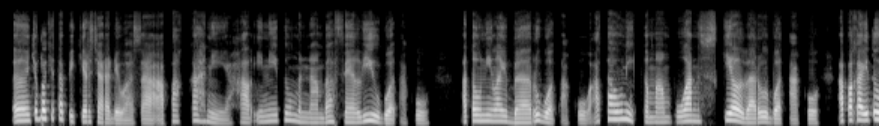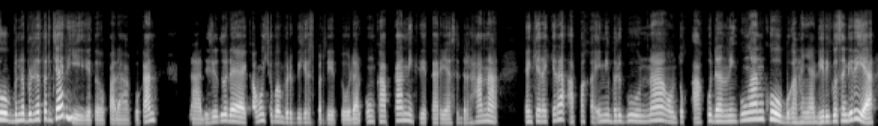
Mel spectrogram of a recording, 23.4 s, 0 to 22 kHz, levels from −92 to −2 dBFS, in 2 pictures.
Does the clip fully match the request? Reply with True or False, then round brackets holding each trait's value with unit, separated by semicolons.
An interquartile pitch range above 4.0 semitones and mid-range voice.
True (5.4 semitones; 165 Hz)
